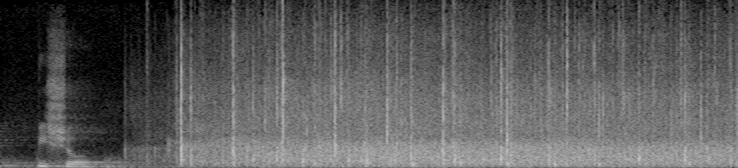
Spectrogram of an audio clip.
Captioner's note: audience applauds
